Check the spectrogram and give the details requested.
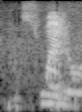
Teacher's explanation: Suelo es la unión de una vocal U átona con una vocal abierta E. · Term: diptongo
